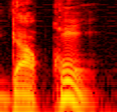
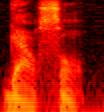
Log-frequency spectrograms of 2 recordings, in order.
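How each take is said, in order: First: The c is said as a hard k sound. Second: The c is said as a soft s sound. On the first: "should have a hard sound" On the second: "let's pronounce it soft"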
